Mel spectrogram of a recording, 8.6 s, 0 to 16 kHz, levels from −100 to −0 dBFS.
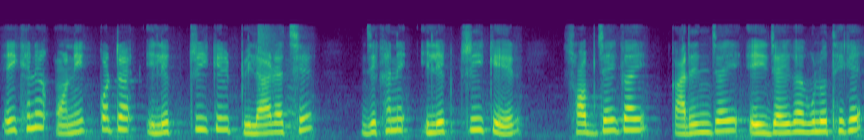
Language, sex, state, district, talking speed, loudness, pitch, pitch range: Bengali, female, West Bengal, Malda, 110 wpm, -16 LUFS, 255 Hz, 230-290 Hz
